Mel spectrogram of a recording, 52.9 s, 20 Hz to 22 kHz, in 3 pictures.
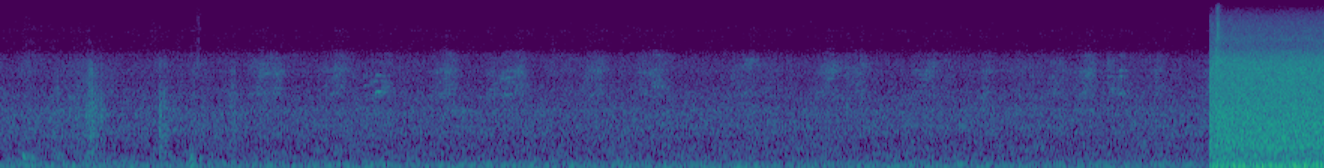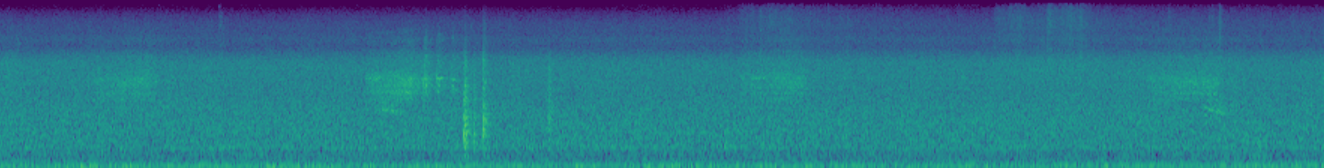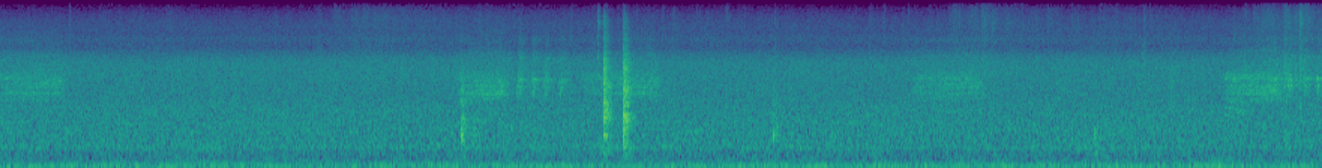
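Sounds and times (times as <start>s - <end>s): pork sizzling on a grill: 16.2s - 52.9s.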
